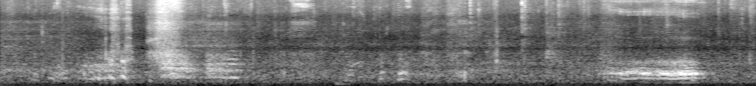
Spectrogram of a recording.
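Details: Miniature Schnauzer puppies wrestling together indoors on a mat. A short broadband burst is followed later by a louder, low, harmonic growling whine lasting about a second, with soft rustling and faint household noise between.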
